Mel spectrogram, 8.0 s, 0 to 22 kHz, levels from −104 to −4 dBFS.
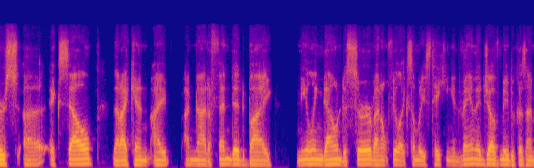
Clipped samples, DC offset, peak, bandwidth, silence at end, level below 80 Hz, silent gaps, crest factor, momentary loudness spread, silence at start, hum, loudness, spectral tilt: under 0.1%; under 0.1%; -10 dBFS; 11 kHz; 0 s; -56 dBFS; 2.66-2.70 s, 4.32-4.44 s; 18 dB; 9 LU; 0 s; none; -28 LUFS; -6 dB/octave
